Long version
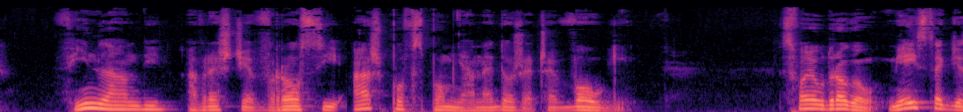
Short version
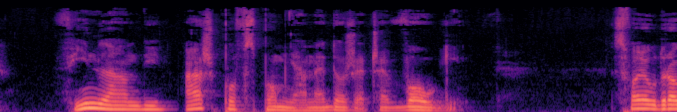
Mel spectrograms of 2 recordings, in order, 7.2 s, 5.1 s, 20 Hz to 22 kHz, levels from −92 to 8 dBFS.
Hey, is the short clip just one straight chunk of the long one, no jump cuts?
no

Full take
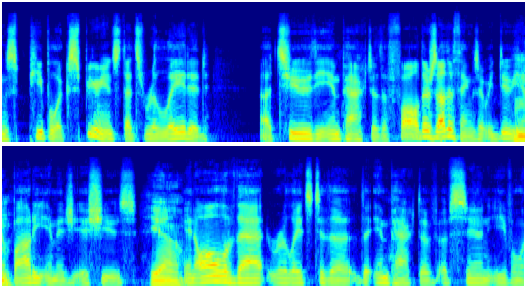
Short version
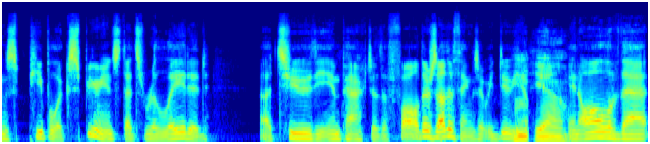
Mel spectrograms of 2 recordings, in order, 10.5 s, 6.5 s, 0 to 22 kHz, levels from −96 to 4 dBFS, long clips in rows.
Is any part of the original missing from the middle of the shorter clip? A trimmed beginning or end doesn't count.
yes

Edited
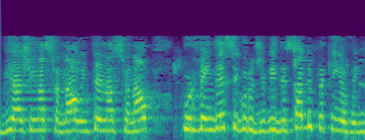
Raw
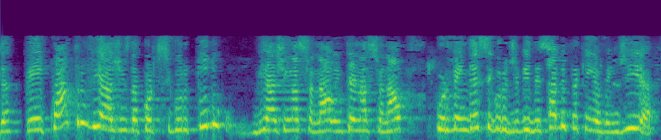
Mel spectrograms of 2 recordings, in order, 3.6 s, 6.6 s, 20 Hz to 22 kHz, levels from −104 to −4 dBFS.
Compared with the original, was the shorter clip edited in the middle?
no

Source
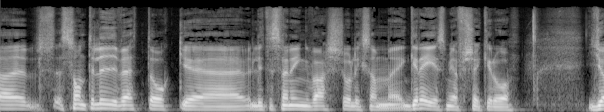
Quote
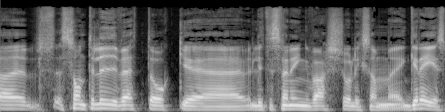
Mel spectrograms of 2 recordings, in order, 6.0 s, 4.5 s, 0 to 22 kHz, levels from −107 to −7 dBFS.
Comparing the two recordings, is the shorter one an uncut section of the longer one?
yes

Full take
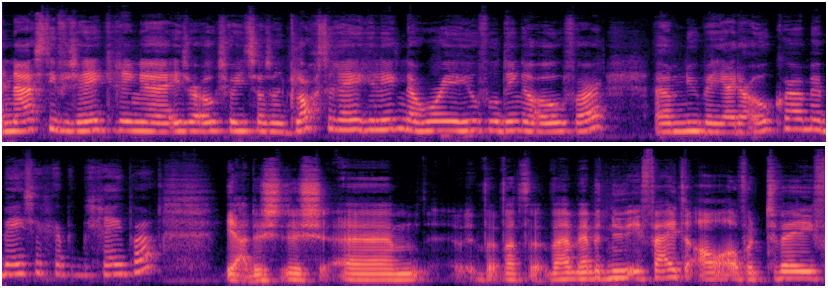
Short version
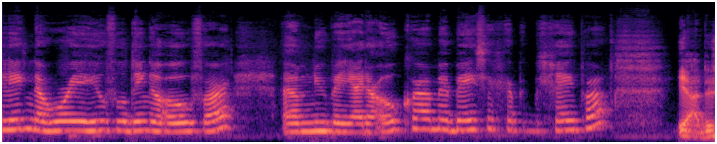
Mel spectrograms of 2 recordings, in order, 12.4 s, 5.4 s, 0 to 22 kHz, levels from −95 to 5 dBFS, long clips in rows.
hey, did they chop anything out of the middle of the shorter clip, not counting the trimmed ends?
no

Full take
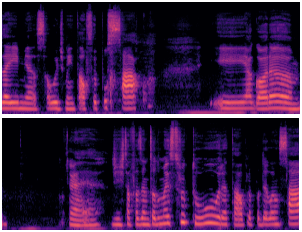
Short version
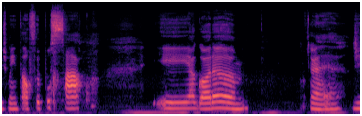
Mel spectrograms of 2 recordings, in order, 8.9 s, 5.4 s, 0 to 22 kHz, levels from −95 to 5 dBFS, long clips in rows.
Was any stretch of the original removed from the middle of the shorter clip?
no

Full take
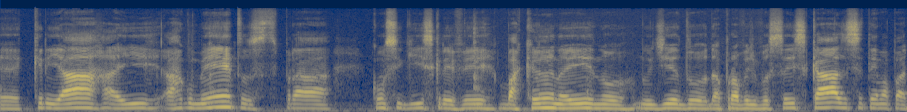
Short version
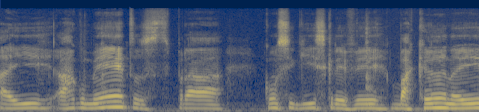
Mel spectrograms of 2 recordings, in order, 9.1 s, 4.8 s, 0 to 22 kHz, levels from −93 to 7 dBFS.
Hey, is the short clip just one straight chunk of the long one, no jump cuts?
yes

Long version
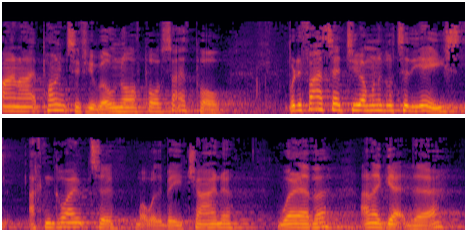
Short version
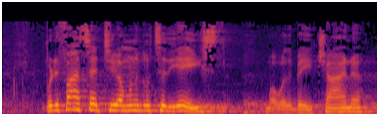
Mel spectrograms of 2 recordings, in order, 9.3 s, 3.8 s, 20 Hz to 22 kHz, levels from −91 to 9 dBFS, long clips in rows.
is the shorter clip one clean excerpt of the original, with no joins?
no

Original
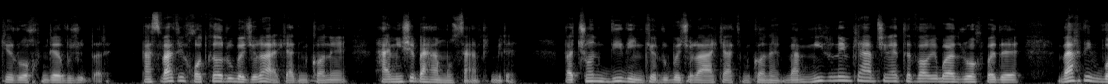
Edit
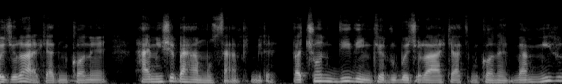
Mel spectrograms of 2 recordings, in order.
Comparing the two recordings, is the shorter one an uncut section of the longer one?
no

